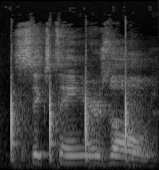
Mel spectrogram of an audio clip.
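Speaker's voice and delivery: ordinary delivery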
